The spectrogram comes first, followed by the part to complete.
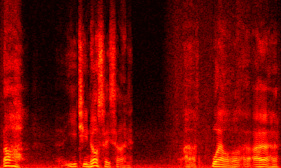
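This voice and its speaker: A man's voice: mid-range voice, lively intonation, slow pace, a little hiss or hum. A man playing a nervous, defensive research scientist in a video game, with a flustered, faltering delivery. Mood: startled, nervous. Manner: stammering, flustered. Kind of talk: video game drama acting.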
